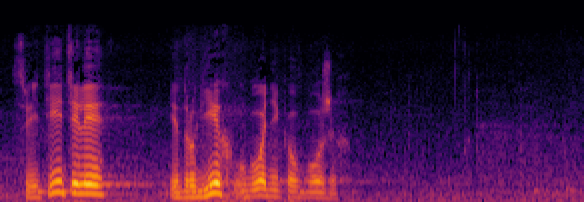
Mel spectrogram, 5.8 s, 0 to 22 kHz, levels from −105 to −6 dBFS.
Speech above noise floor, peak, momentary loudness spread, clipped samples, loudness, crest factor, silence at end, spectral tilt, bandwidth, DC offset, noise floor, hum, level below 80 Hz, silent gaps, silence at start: 35 dB; -12 dBFS; 17 LU; under 0.1%; -30 LUFS; 20 dB; 2.5 s; -8.5 dB/octave; 8.6 kHz; under 0.1%; -65 dBFS; none; -64 dBFS; none; 0.25 s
